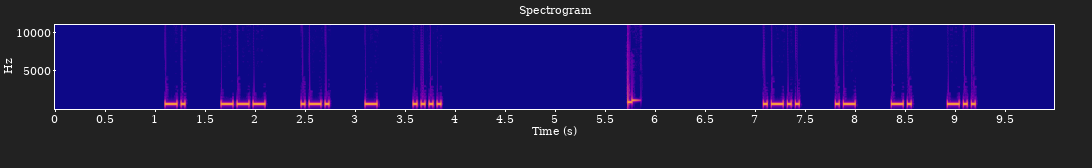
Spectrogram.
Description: Morse code, heard as a keyed tone, about 31 wpm, spaced as for 17 wpm, 700 Hz. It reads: NORTH LAND
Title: 3x Character Spacing - Top 500 Words - 30wpm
